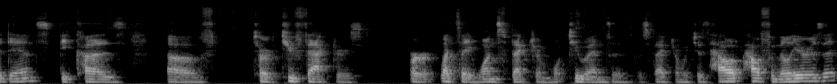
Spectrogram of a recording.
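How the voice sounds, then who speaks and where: A somewhat breathy voice with an American accent and ordinary pitch variation, in a very clean recording with a silent background. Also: man. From US Midwest, Michigan (Troy). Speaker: tango dancer and DJ. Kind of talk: casual chat.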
